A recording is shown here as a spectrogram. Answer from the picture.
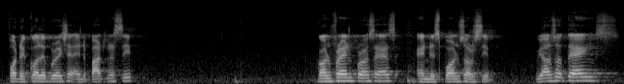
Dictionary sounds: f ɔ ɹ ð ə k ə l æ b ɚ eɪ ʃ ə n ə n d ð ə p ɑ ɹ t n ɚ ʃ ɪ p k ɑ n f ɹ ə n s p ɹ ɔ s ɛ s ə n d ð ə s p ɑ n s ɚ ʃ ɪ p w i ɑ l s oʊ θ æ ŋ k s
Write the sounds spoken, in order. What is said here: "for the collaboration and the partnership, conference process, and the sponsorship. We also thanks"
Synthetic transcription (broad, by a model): f ɔ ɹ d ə k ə l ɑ b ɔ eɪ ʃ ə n ə n d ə p ɑ t n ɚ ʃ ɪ p k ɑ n f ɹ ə n p ɹ ɔ s ɛ s ə n d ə s p ɑ n s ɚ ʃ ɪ p w i ɑ l s oʊ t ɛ ŋ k s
